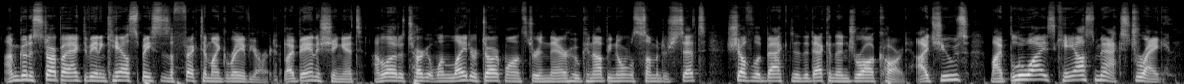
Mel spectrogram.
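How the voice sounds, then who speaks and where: A man's voice: on the high side, fast, few pauses, bright, forceful tone, dry recording, clean studio sound. A man playing a cocky card duelist in an anime-style series, speaking in a theatrical, smug, declamatory way. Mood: determined. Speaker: voice actor in a fan dueling series. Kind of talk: anime-style dramatic battle dialogue.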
